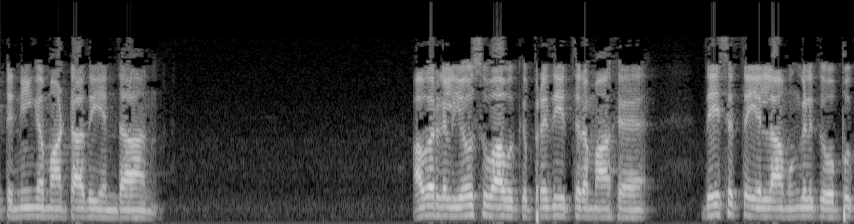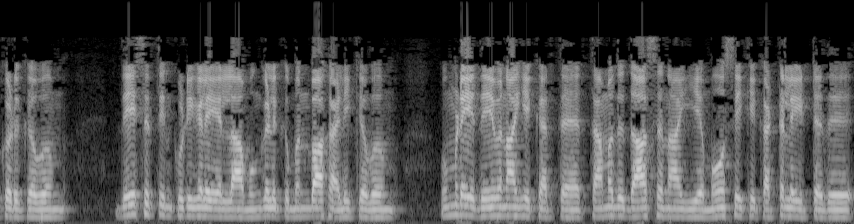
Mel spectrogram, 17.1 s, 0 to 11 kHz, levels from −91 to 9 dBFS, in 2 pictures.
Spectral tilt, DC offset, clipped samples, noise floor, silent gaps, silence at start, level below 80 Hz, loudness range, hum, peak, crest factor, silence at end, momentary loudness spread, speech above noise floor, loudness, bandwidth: -5 dB/octave; under 0.1%; under 0.1%; -59 dBFS; none; 0 s; -50 dBFS; 4 LU; none; 0 dBFS; 16 dB; 0 s; 8 LU; 44 dB; -16 LUFS; 7.8 kHz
